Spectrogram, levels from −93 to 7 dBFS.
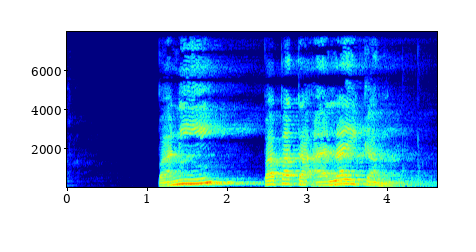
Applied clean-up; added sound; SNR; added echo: none; none; none; reverberation time 2.0 s.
